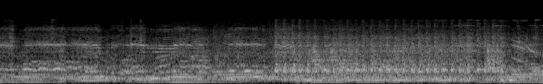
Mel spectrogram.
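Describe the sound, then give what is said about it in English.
Opera music plays from a virtual jukebox in a terrorists-versus-counter-terrorists shooting video game during a Cyber Athlete Professional League qualifying match, a sustained singing voice over dense, steady accompaniment that holds at an even, fairly loud level, with a busy mechanical clatter mixed underneath. “Members of Team AP try to safeguard their hostages while a virtual jukebox in the game plays opera.”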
